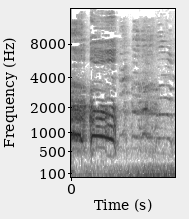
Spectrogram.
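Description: A golden boy gamefowl rooster crows close and loud in two sharp bursts, then fades into quieter clucking and background noise.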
